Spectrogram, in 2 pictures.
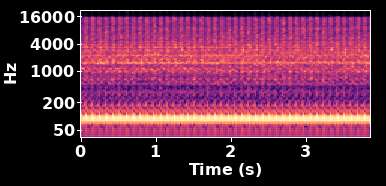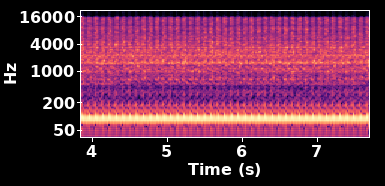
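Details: Isuzu 4BA1 85 hp diesel coupled directly to a 5-inch single-impeller pump irrigating a 20-rai durian orchard, pushing water about 800 m uphill; steady, deep drone, even beat around 220 a minute, holding speed; normal healthy running under load.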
